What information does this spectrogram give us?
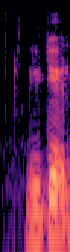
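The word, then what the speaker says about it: detail: रिटेल डिटेल noun है। टी ए आई एल अगले हिस्से में है। उच्चारण हो रहा है ए। डिटेल। इसमें भी ए आई का उच्चारण ए हो रहा है।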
